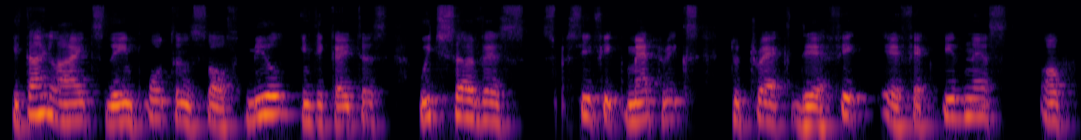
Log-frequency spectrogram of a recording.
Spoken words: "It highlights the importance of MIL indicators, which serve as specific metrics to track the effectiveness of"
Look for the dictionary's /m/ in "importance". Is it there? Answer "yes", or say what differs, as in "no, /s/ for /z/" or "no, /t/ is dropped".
yes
